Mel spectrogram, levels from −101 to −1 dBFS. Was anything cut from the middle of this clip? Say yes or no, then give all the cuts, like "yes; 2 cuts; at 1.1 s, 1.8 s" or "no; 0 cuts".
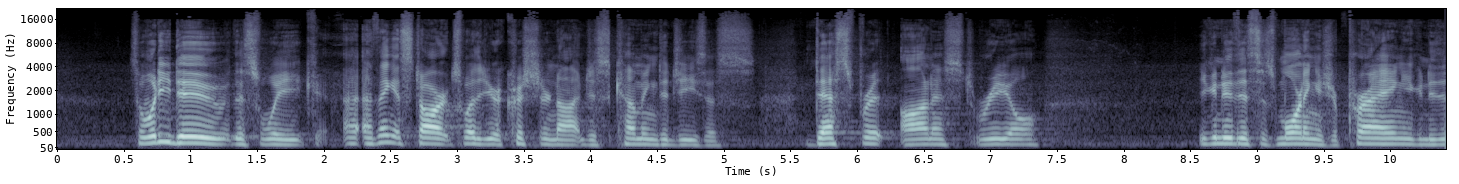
no; 0 cuts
